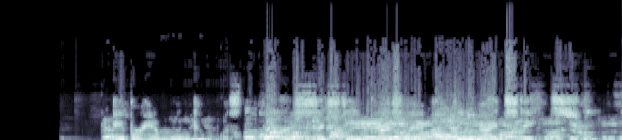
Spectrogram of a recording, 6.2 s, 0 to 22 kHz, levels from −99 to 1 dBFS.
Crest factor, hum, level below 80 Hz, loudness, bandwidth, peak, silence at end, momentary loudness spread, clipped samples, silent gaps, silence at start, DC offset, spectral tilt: 12 dB; none; -42 dBFS; -10 LUFS; 16 kHz; 0 dBFS; 0 s; 7 LU; under 0.1%; none; 1 s; under 0.1%; -2 dB/octave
